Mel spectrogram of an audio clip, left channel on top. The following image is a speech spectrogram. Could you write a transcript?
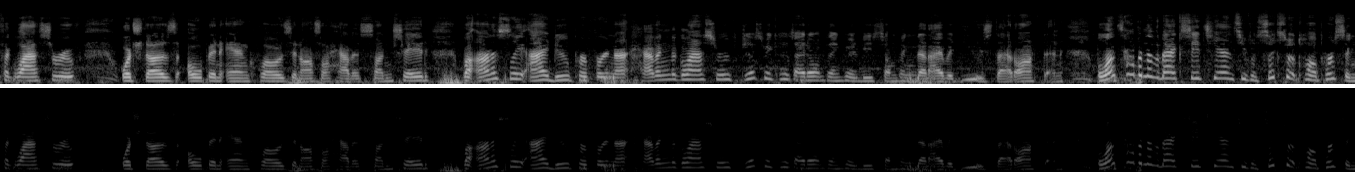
a glass roof, which does open and close and also have a sunshade. But honestly, I do prefer not having the glass roof just because I don't think it would be something that I would use that often. But let's hop into the back seats here and see if a 6-foot-tall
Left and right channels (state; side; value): quieter; right; 28.6 dB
